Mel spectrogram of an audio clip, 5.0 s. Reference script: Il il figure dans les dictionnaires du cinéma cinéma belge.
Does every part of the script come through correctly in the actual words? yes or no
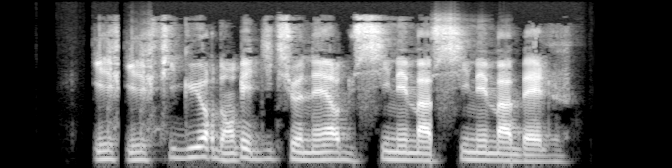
yes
